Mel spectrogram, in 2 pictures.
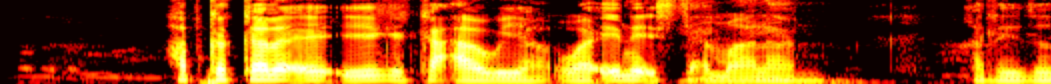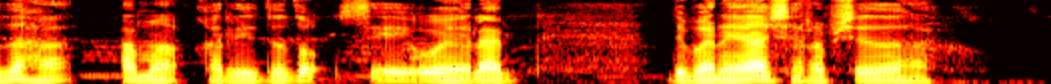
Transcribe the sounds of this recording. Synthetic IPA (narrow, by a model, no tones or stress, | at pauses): hɐbkʰɐkʰɐlɛʔɛːʔɪjɐɣɐkʰɐʕɑːwɪjɐwɑːʔɪnɛjɪst̪ʰɪʕmaːlaːn | qɑɾiːðɐðɐɦɐɐmɐqɑɾiːðɐðɔsɪɛjʊhɛlaːn | d̪ɪβɐnɐjaːʃɐrɐbʃɐðɐɦɐ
